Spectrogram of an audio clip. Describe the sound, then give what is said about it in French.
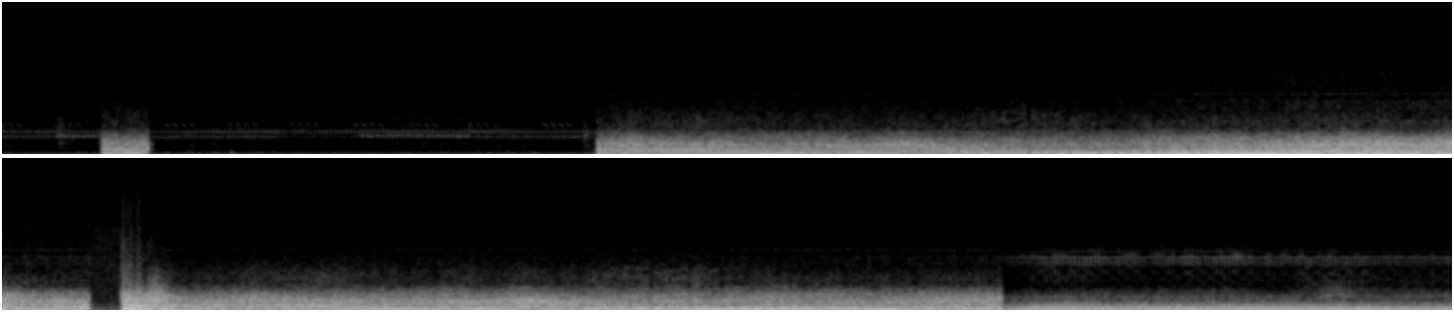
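After a quiet hum and a single click, a man starts a car, its engine abruptly roaring to life and running loud, revs rising and falling as it pulls away. No one speaks. “Il met à côté de lui le petit dans un coussin et met la voiture en route.”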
